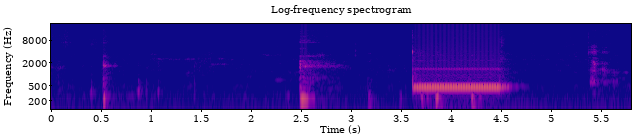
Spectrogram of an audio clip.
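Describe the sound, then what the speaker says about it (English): Telephone dialing tones for an outgoing call, a sustained dual-tone beep heard clearly amid faint background sounds and a low steady hum, with a brief voice nearby. "we're dialing."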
